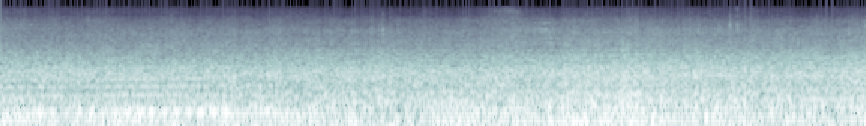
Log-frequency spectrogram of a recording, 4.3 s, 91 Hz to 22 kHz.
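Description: Audi S4's 4.2-litre V8 running under way, heard from inside the cabin as a steady low engine drone mixed with tyre and road noise.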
